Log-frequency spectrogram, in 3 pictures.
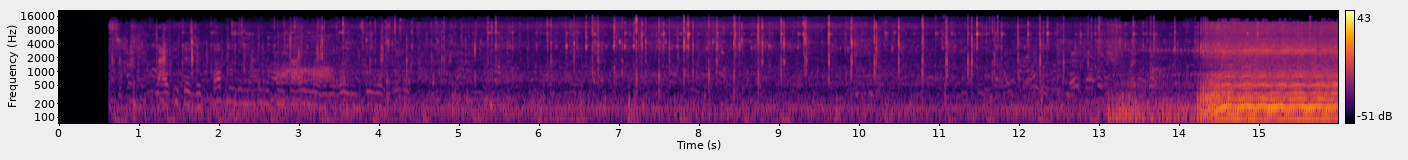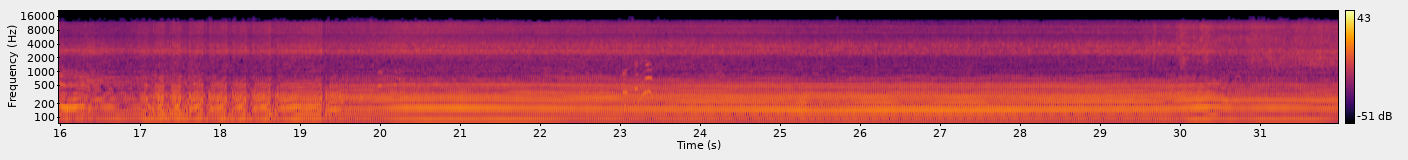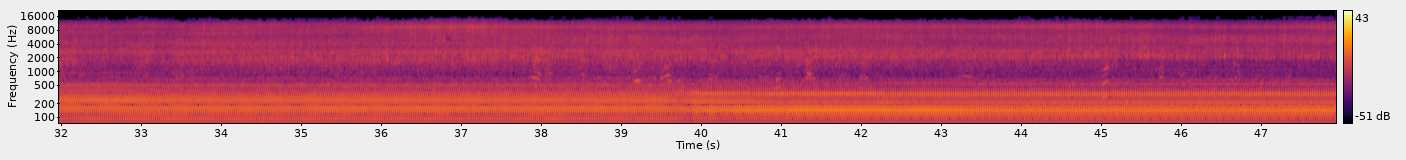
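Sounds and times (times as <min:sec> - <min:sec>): pump engine running at high revs: 0:00.7 - 0:47.9.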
